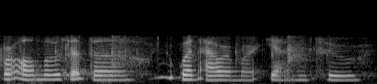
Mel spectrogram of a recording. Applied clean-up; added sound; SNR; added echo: none; Chink, clink; 18 dB; none.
